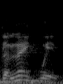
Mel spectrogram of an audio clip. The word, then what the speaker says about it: Dlequint: It's pronounced Dlequint, bitch.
